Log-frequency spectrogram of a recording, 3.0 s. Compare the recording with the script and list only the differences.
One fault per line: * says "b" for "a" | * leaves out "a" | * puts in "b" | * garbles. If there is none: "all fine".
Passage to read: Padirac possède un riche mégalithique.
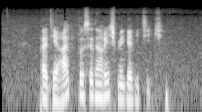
all fine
